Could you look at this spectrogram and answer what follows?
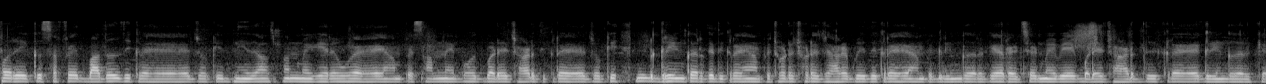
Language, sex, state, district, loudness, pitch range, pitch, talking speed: Hindi, male, Jharkhand, Sahebganj, -19 LUFS, 130-135 Hz, 130 Hz, 275 wpm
